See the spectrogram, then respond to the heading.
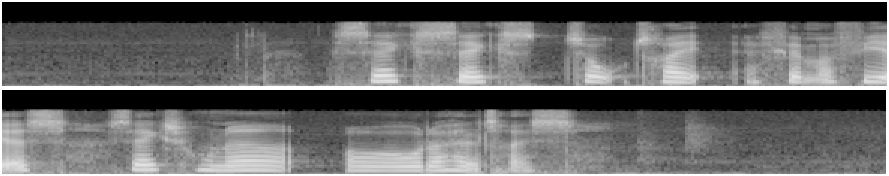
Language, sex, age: Danish, female, 32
